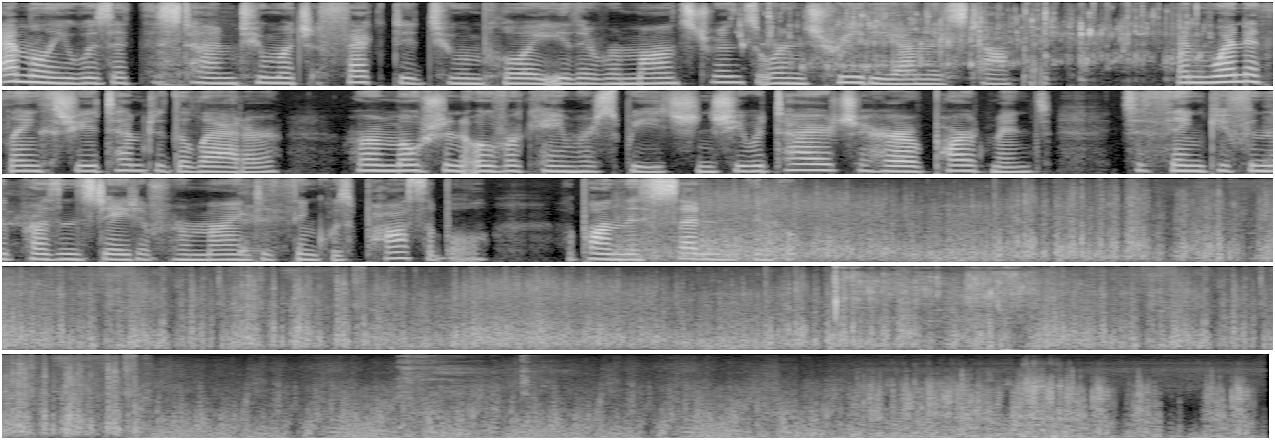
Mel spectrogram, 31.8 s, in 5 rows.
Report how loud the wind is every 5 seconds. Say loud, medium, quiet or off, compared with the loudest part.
off, off, off, loud, loud, loud, loud.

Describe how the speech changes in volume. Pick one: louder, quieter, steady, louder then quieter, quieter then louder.
steady.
